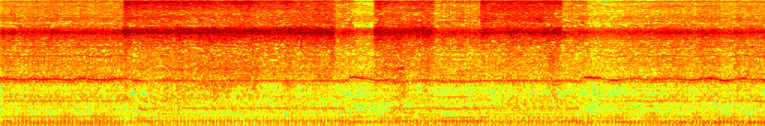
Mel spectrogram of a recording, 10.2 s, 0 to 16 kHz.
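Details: Simpson 3000 PSI pressure washer, Honda GCV engine, long stored outdoors: pitch steps up and down every few seconds instead of holding steady, hunting; owner suspects clogged carburetor needing overhaul.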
